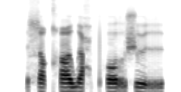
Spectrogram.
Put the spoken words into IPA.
ɬɛqʰɛ wɛħpʰɔrʃʉr

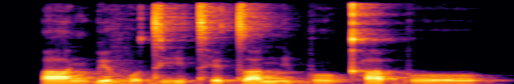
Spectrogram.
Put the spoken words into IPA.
aː˨ŋɓɪ˦ vo˨diː˨˦tʰɪ˦˨ ta˦ni˨ boː˨kʰa˦ boː˨

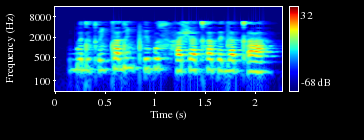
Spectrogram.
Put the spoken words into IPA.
bɵdɵkʼɵʎtɐ duʎpʰipus hɐ ʃɜ kʰɜpedɜ kʼɐ

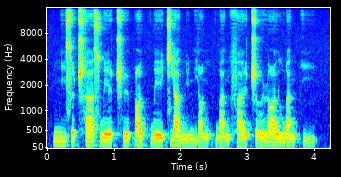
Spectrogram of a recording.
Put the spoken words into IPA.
n̪i˨˩sɹ̩˦ʈ͡ʂʰä˧˥ swe˧˥ɪ̯ʈ͡ʂʰɻ̩˧˥pɑ˥˩ʊ̯pʰwe˧˥ɪ̯ t͡ɕjä˥˩n̪y˨˩njɑ˧˥ŋ pʰwa˧˥n fa˧˥ɪ̯ʈ͡ʂɤ˧˥ ɻɑ˥ʊ̯lwa˥˧npʰi˥˩

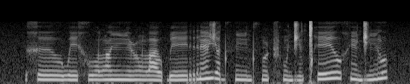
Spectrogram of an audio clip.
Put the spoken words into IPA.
xɘːʊ̯ wexu lˠĩːɭũlˠaʊ̯ɓeː rɛ̃ʒɐdθĩːd θũʈ͡ʂʰũd͡ʒɐ̃ǀʰeːʊ̯ xẽd͡ʒĩʊ̯

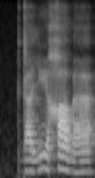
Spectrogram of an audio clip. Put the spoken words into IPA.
ɡæji χawæ

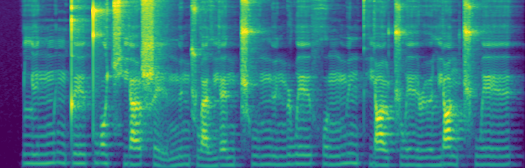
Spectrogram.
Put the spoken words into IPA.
li˧˥nmi˥˩ŋt̪e˥ɪ̯ t̪wɔ˥˩t͡ɕʰjä˧˥ ʂḛ˨˩ɪ̯n̪y˥˩nʂwä˩ ljɛ˧˥nʈ͡ʂʰu˧˥ n̪y˧˥nɻwe˥ɪ̯ fɤ˧˥ŋmy˥˧n pʰjɑ˥˧ʊ̯ ʈ͡ʂwe˥˧ɪ̯ɻɻ̩˥˧ ljɑ˥˩ŋ ʈ͡ʂʰwe˥ɪ̯

